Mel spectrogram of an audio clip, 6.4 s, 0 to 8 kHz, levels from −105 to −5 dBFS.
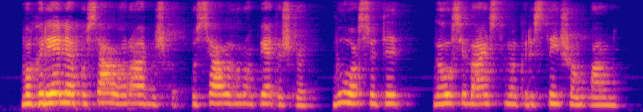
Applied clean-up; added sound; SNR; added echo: neural mask model DeepFilterNet 3.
